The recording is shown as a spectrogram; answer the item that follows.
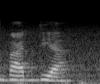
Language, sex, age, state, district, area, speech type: Assamese, female, 30-45, Assam, Nalbari, rural, read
